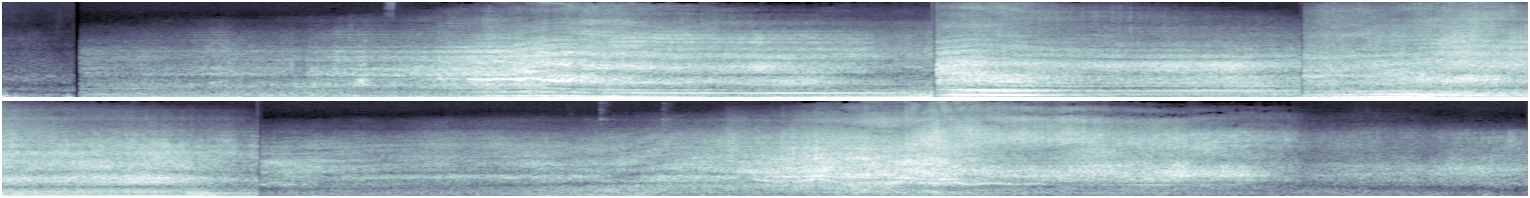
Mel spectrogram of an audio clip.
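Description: Cars driving past on a race track one after another, each engine rising to a peak and fading, its pitch gliding down and up as the car brakes and accelerates through the corners. The loudest passes come about five, ten, fourteen and twenty-four seconds in, and several end abruptly.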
